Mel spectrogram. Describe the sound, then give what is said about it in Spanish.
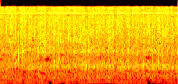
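A lottery ball drum is spun for a prize draw, giving a continuous, dense rattling and clattering of balls tumbling inside, steady and fairly loud throughout. “A ver, bolillero. Traigamos bolillero. Últimos papeles le vamos metiendo ya. Dale. El bolillero. Bolillero, sí. ¿A mí? Giró, ahí va.”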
